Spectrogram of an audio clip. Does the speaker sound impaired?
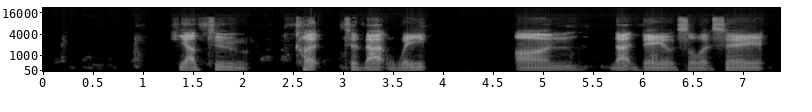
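Yes: cleft lip; unilateral cleft lip, one side only, milder than others, 18 surgeries so far, really bad underbite.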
